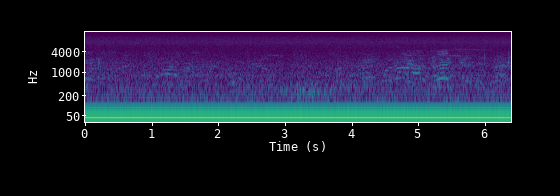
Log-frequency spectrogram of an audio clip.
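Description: Young men shout to each other across an open field in the distance.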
